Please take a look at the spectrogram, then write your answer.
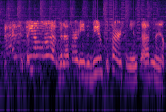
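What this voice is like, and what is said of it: Country accent. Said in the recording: “she got that country accent. I can hear it.”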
